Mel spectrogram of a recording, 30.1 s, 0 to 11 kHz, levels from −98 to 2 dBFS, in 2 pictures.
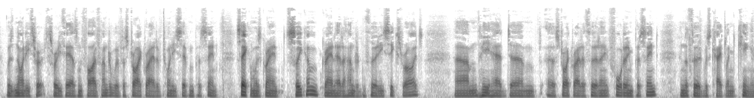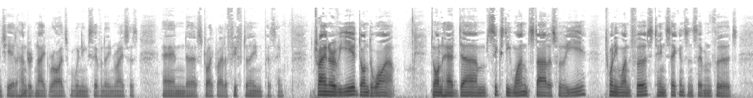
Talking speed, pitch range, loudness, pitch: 135 wpm, 80-95 Hz, -34 LUFS, 85 Hz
